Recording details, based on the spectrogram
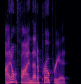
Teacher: You must say it with a flat, calm voice. No anger, no sadness. Your voice should be very steady, maybe even a little quieter than usual.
